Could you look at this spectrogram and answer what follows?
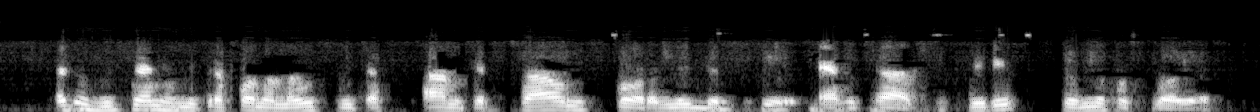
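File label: anker soundcore liberty 4 nc street; na ulice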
